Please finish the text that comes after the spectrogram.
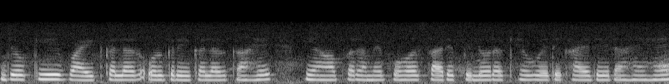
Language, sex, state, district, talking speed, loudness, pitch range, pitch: Hindi, female, Chhattisgarh, Korba, 190 wpm, -14 LUFS, 205-215 Hz, 210 Hz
